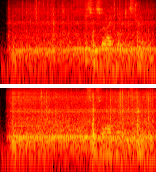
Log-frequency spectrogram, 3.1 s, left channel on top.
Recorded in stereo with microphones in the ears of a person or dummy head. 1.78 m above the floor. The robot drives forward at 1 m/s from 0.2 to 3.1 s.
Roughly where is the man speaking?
Right.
